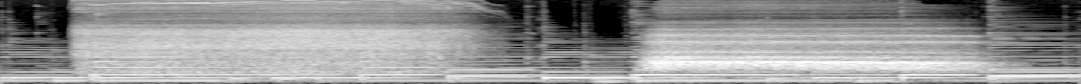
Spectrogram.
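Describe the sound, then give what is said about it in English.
A deep breath drawn in and then blown out, two long airy rushes of a few seconds each with a short gap between them, over soft background music. “Kit took a deep dragon breath, in and out.”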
